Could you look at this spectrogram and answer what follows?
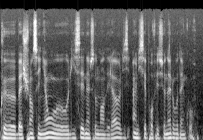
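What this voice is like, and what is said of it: Toulouse French accent. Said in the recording (French): “j'ai un accent toulousain”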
